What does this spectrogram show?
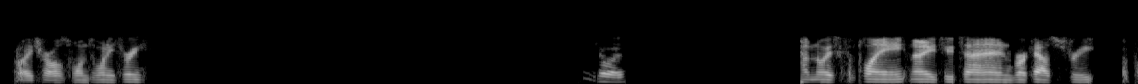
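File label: Police Southwest District Dispatch, p25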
